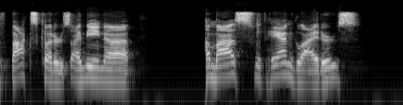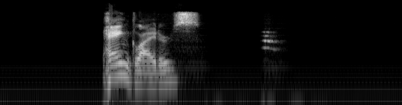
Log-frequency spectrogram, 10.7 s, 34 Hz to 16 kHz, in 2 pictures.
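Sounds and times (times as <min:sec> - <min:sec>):
speech: 0:00.0 - 0:01.9, 0:02.7 - 0:04.8, 0:06.8 - 0:08.1
steady low hum: 0:00.0 - 0:10.7
single cat meow: 0:08.8 - 0:09.3.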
